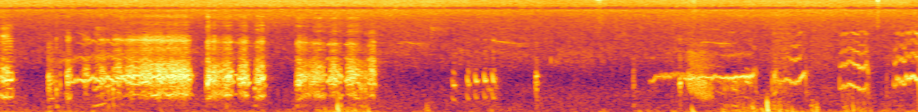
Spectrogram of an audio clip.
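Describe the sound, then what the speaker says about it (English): Chickens in a backyard garden coop cluck and squawk in scattered, overlapping calls, fairly faint and somewhat distant, with rustling between the calls and no talking. "now I'm going to check on the chickens, see what they're up to"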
